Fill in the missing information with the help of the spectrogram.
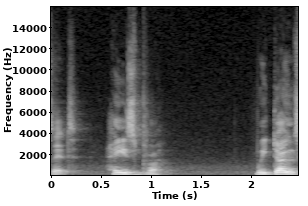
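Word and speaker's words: Happisburgh: now they pronounce it hazb we don't say hapb or happyb and if you're trying to find the happiness in this name good look it's pronounced like the start of a haystack now hazb is home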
